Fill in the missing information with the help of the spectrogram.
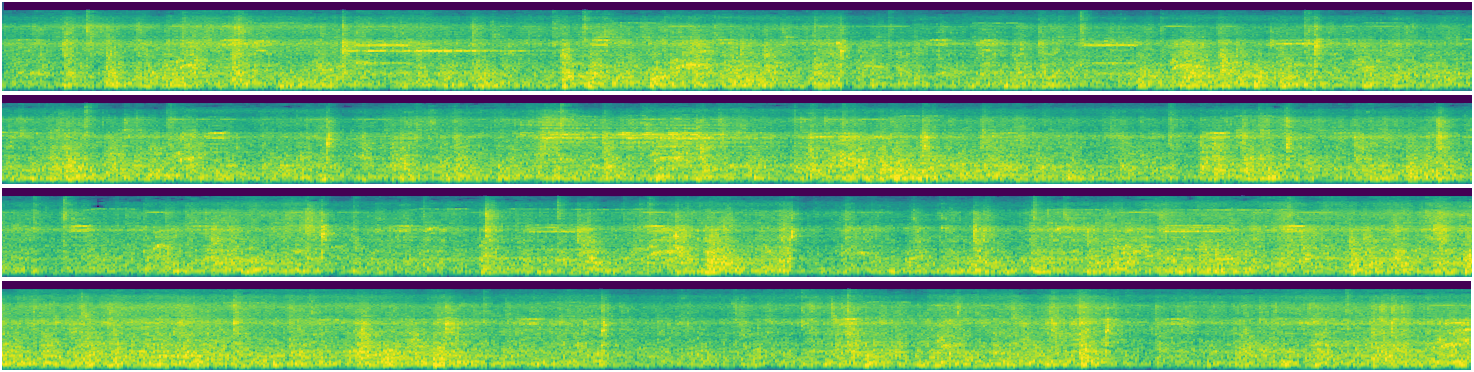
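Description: Automated assembly cell with Fanuc picking robots running: a steady clatter of many small mechanical clicks and rattles from the robots, conveyor and assembly machine as plastic parts are picked and placed.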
